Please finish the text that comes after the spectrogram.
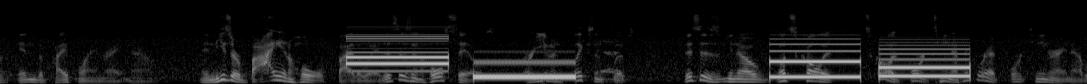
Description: Aircraft SELCAL, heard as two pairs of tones, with speech in English. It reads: MR-AC BP-CK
